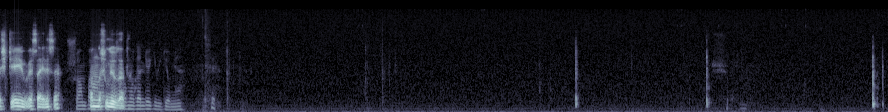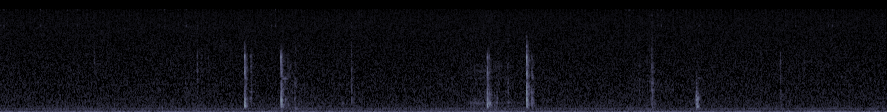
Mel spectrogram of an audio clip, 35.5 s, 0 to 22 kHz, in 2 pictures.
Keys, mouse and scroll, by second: 1.9 1, 2.4 click, 3.7 2, 4.3 shift+middle click, 4.6 e, 7.5 shift+middle click, 7.7 e, 12.5 g, 13.9 1, 14.1 drag, 14.7 g, 16.0 click, 16.2 g, 18.1 click, 19.1 click, 19.5 g, 21.3 click, 21.6 g, 23.8-24.9 shift+middle drag, 24.9 click, 25.6 click, 27.1 2, 27.8 ctrl+b, 30.7 ctrl+r, 31.5 click, 32.9 1, 33.5 click, 33.9 x, 35.4-35.5 shift+middle drag.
